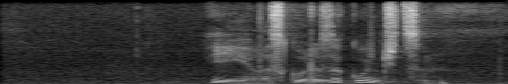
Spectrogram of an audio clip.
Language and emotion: Russian, neutral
